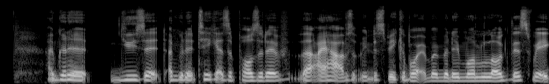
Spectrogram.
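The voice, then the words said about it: Voice sounds ill, like a cold. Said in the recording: “As you can probably tell by my voice, I am quite ill... I think I have the flu... I do just have a cold or a flu”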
